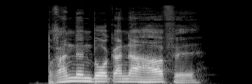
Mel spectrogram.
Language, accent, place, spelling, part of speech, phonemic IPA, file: German, Germany, Berlin, Brandenburg an der Havel, proper noun, /ˈbʁandn̩ˌbʊʁk an deːɐ̯ ˈhaːfl̩/, De-Brandenburg an der Havel.ogg
- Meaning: an independent town in Brandenburg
